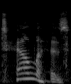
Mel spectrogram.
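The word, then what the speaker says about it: Tellez: Robert Telles.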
